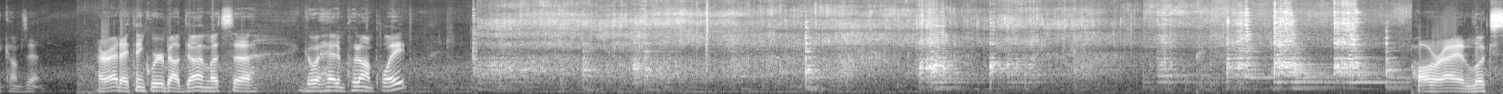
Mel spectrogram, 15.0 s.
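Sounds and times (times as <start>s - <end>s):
utensil scraping metal wok: 4.7s - 14.1s
food sizzling in a wok: 4.8s - 14.1s.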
